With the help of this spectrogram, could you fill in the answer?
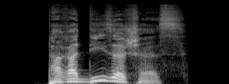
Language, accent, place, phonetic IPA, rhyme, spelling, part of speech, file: German, Germany, Berlin, [paʁaˈdiːzɪʃəs], -iːzɪʃəs, paradiesisches, adjective, De-paradiesisches.ogg
- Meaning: strong/mixed nominative/accusative neuter singular of paradiesisch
